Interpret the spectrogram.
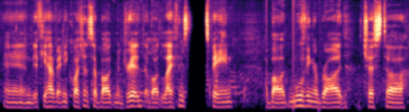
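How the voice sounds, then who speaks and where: A man from the Philippines hosting a live walking tour outdoors, talking in a relaxed, chatty way with many fillers. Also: mid-range voice, moderate pace. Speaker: vlogger. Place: city streets outdoors. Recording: faint street noise outdoors. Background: street traffic and ambience.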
